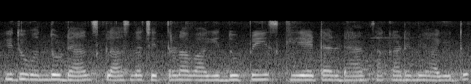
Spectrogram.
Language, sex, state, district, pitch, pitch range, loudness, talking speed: Kannada, female, Karnataka, Bellary, 210 Hz, 205-220 Hz, -16 LUFS, 140 wpm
